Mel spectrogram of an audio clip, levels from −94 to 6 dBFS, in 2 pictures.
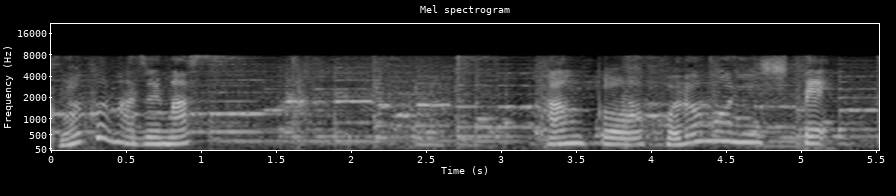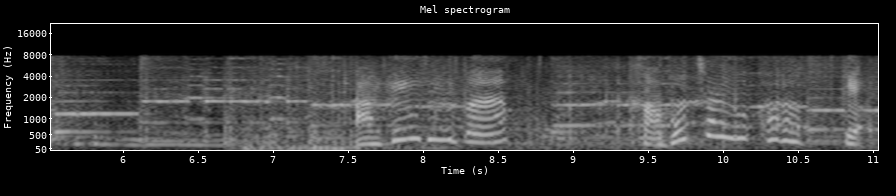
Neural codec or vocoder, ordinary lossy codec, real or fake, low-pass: codec, 16 kHz, 2 kbps, X-Codec, HuBERT features, trained on general audio; none; fake; none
